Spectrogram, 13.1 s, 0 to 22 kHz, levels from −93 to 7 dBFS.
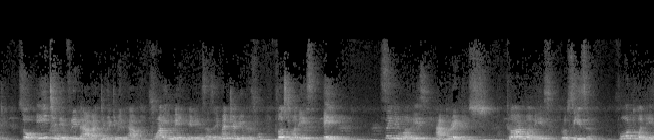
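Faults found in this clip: No faults found: the signal path shows no audible technical defects and needs no corrective action.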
